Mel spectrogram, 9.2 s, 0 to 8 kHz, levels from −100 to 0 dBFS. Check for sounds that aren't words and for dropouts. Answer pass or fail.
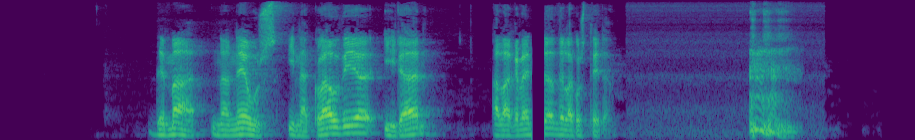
fail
